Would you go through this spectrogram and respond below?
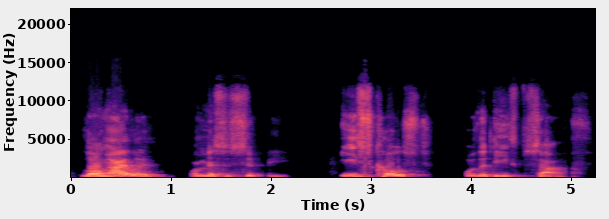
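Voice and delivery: measured poem reading, each phrase lifted then dropped; poetry recitation. Acted. Poet reading a draft-notice poem to an audience, measured recitation. Reads own poem aloud.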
